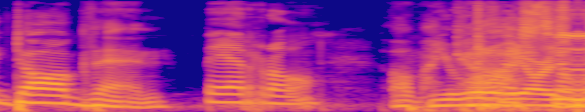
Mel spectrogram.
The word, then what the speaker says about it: perro: Perro. Oh my You gosh. roll the R's Two, you more. roll your- 2 I R's, just yeah. can't Yeah, roll. 2 words. Perro. Perro. And perro is dog butt.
